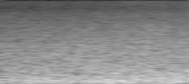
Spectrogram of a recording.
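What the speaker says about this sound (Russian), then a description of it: "еще одну волну подождем" Sea waves break on a Crimean shore in January, a close, steady wash of surf with wind noise over the microphone and no voices.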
